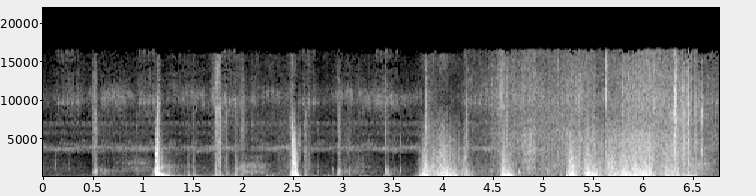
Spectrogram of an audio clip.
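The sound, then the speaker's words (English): Footsteps head into high grass on a foggy night. A few separate thudding steps come first, then denser rustling swishes as the walker pushes into the vegetation. “I'm walking into... It's not quite forest. It's more like high grass.”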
